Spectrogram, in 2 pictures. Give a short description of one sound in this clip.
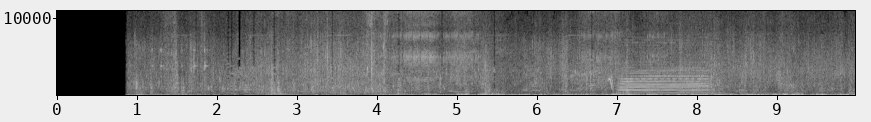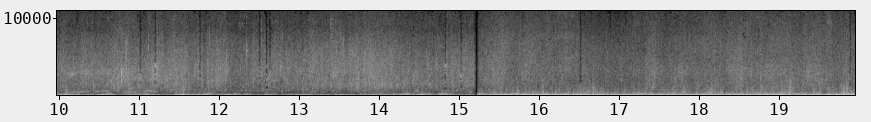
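Water rushes and splashes against the hull of a speeding sailboat.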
